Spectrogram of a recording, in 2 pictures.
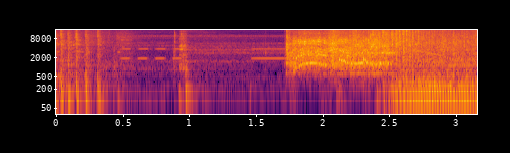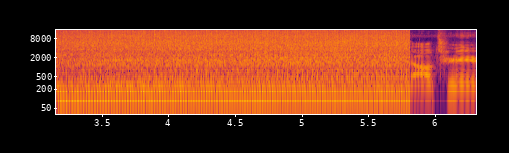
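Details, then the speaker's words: Honda Civic EJ1 after tightening the alternator belt: starter cranks briefly, engine catches and settles to a steady idle with no belt squeak at startup; squeal fixed. "belt sounds good. It doesn't make that squeaking sound whenever I start it on up."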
